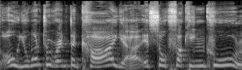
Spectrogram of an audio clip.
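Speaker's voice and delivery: very high-pitched put-on German accent. Retelling a rental car clerk's lines: imitating a random German accent. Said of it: "some random German accent".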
